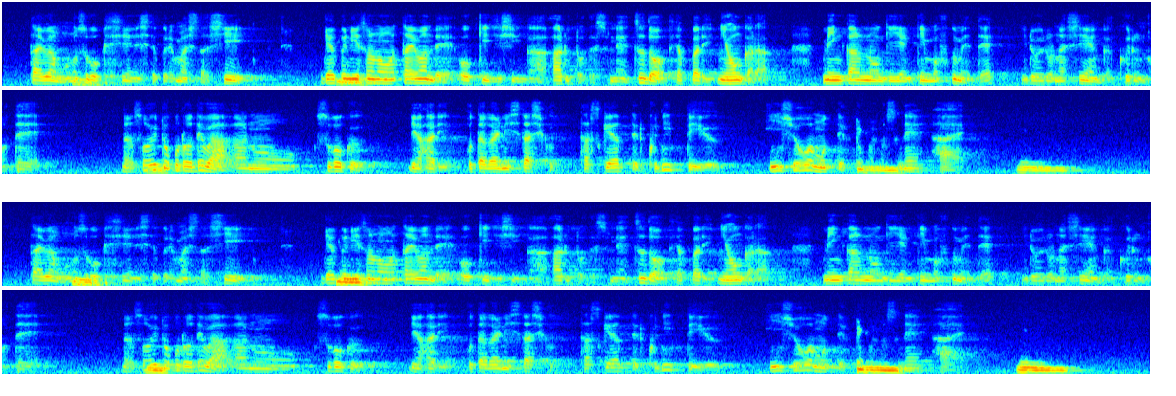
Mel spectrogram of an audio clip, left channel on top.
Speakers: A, on the left; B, on the right.
A: 台湾ものすごく支援してくれましたし、
B: うん。
A: 逆にその台湾で大きい地震があるとですね、
B: うん
A: 都度やっぱり日本から民間の義援金も含めて、いろいろな支援が来るので、だからそういうところでは、
B: うん
A: あの、すごく、やはりお互いに親しく助け合ってる国っていう印象は持ってると思いますね。
B: うん
A: はい。
B: うん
